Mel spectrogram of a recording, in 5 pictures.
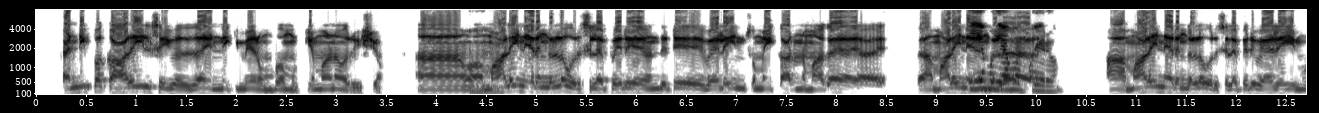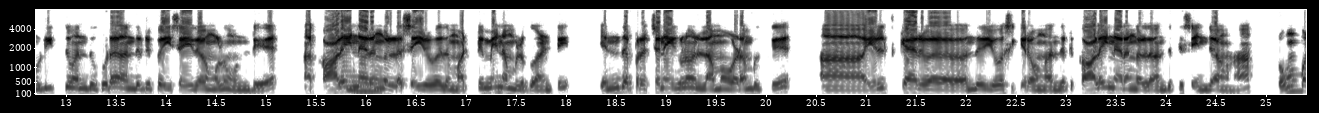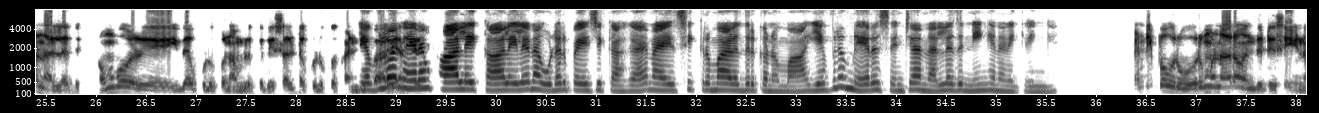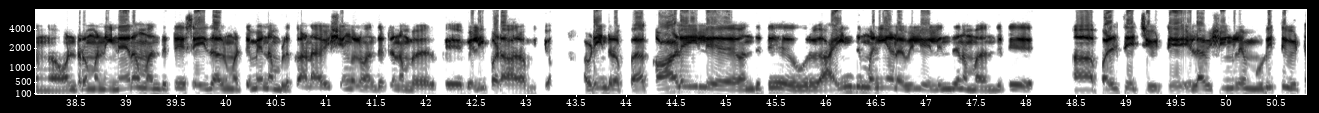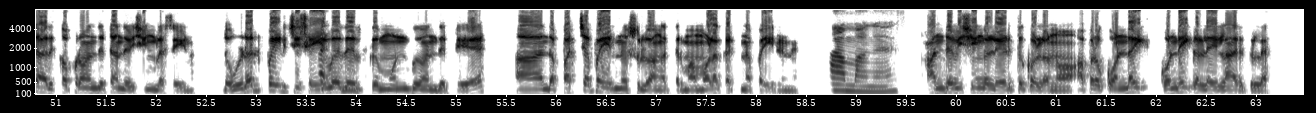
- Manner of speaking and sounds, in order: none
- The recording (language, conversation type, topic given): Tamil, podcast, உடற்பயிற்சி தொடங்க உங்களைத் தூண்டிய அனுபவக் கதை என்ன?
